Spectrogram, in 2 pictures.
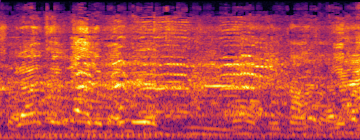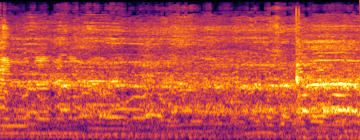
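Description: A rooster crows amid the busy noise of a gamefowl sale in Lipa, Batangas, with clucking and overlapping crowd voices throughout.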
